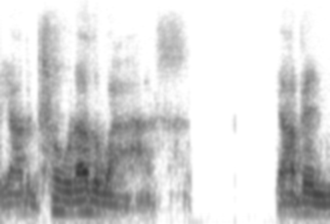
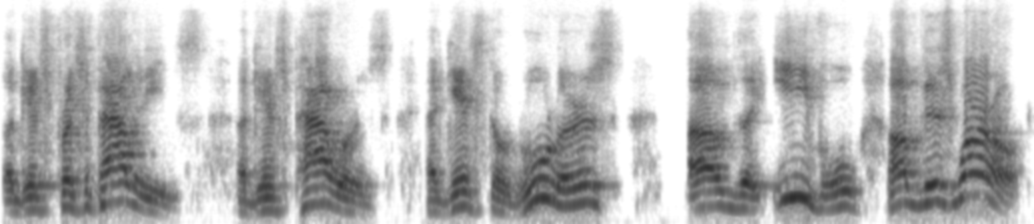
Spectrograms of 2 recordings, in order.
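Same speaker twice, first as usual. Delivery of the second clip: full-force preaching; 6 semitones higher than usual. Acted. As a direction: preach it out, stretching each phrase.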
